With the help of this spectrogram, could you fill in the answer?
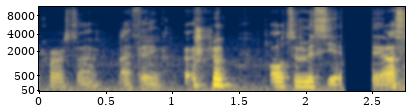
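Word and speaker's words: Ultimecia: favorite um final fantasy villain is uh is altemisia or is it ultimacia i'll actually yeah you got right first time i think ultimacia that's how i was pronouncing it um oh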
